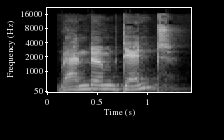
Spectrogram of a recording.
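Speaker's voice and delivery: classic mechanical robot voice, no personality. A robot stops in front of a woman and asks her name; robotic voice. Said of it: "it asked in a real robotic voice".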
